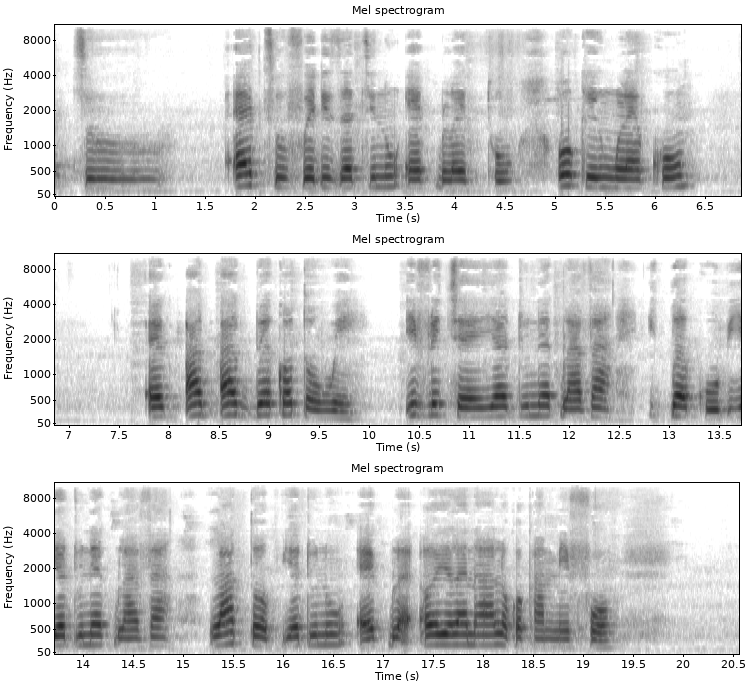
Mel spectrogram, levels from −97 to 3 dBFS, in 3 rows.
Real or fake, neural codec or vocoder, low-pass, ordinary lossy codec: real; none; 9.9 kHz; MP3, 48 kbps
